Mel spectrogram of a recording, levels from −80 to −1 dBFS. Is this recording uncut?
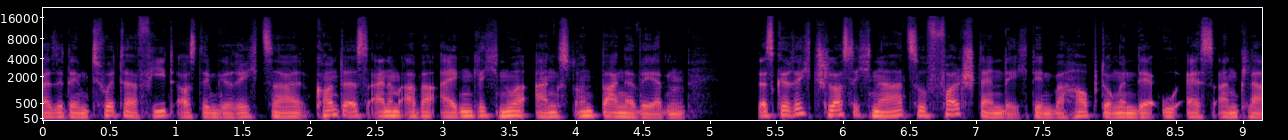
yes; 0 cuts

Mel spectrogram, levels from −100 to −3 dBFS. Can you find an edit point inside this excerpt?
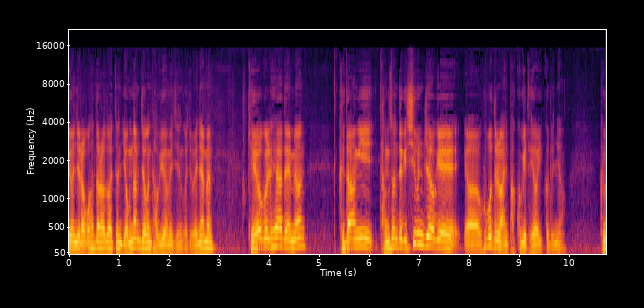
yes; 1 cut; at 5.3 s

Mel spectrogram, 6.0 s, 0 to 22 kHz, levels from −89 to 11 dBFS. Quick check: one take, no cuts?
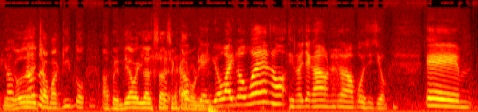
yes; 0 cuts

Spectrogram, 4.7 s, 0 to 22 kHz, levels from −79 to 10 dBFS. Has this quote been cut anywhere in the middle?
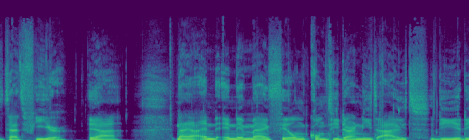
no; 0 cuts

